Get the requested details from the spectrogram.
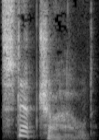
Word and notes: stepchild: British English

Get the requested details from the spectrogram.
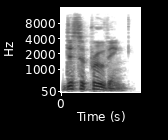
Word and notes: disapproving: American English

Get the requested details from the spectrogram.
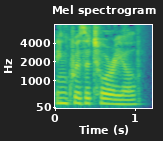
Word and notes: inquisitorial: American English

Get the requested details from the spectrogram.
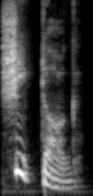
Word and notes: sheepdog: British English

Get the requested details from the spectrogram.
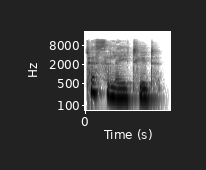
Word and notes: tessellated: British English

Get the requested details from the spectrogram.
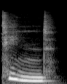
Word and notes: tinned: British English

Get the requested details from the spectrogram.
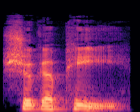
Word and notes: sugar snap pea: American English

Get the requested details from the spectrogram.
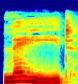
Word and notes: laid: British English

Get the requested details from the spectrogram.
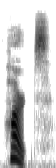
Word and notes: hearts: British English

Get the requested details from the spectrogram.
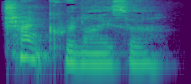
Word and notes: tranquillizer: British English

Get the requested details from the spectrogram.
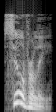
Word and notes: silverly: British English

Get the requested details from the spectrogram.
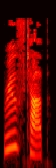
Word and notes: roof top: British English

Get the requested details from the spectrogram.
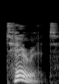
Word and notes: terret: British English

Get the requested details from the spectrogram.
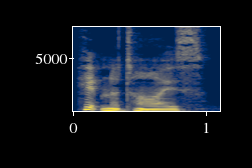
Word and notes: hypnotize: British English

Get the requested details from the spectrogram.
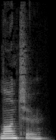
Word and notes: launcher: American English

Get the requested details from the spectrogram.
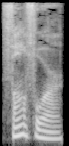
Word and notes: fall for: American English

